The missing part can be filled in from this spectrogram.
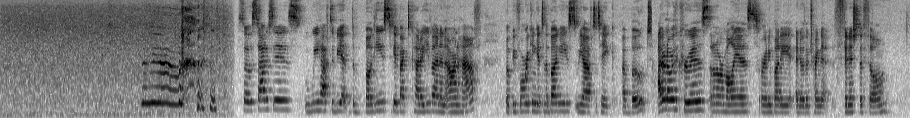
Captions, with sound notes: Woo-hoo! (laughing) - So status is, we have to be at the buggies to get back to Caraíva in an hour and a half. But before we can get to the buggies, we have to take a boat. I don't know where the crew is, I don't know where Molly is or anybody. I know they're trying to finish the film,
